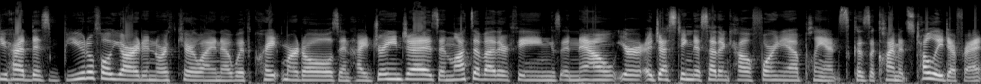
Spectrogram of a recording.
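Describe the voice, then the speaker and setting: This woman has a normal speaking voice with a fairly high pitch. She talks at a moderate pace. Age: 30s. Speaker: podcast co-host. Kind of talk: casual chat.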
